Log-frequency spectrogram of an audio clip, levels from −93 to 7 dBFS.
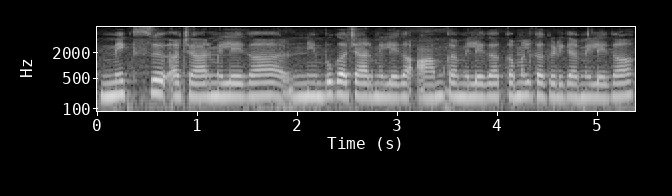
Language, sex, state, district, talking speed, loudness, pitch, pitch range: Hindi, female, Haryana, Rohtak, 155 wpm, -17 LUFS, 195 Hz, 190-200 Hz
